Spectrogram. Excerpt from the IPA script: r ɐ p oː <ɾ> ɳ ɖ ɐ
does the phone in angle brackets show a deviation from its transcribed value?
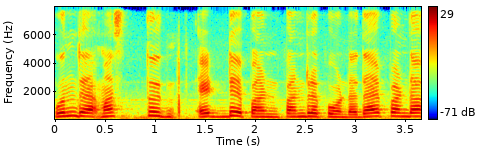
yes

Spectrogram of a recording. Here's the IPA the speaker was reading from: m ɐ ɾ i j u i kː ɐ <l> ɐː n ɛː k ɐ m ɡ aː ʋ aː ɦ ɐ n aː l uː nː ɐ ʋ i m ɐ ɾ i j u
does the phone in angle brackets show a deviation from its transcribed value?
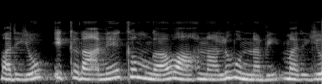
yes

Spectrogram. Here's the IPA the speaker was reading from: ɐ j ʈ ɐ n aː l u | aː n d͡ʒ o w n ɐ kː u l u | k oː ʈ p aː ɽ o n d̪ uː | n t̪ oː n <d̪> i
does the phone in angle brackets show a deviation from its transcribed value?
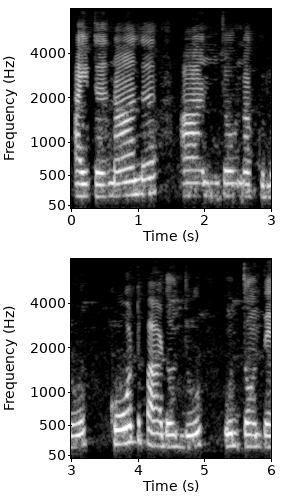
no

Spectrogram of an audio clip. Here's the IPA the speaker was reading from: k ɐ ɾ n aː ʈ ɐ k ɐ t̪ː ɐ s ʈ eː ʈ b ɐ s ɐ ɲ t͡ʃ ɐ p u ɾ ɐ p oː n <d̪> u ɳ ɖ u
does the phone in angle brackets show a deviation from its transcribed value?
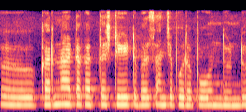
no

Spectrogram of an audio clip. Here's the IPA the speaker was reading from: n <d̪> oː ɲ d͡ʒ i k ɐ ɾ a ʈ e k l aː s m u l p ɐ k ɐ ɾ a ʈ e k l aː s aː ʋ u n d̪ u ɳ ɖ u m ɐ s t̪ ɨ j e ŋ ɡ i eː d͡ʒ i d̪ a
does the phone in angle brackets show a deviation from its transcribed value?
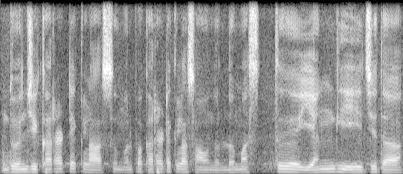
no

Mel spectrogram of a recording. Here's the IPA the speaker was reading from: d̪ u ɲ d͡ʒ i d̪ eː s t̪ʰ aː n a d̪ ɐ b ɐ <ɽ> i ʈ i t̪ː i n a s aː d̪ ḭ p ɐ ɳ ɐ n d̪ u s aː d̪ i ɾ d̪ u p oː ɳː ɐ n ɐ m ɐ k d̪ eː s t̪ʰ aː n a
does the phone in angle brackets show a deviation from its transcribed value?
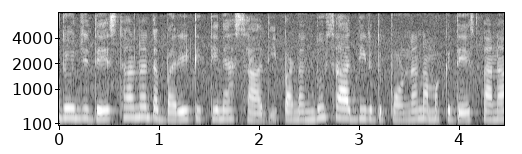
yes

